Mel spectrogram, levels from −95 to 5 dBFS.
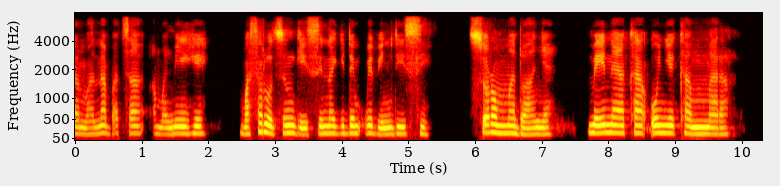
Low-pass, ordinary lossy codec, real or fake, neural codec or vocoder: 7.2 kHz; MP3, 64 kbps; fake; codec, 16 kHz, 2 kbps, X-Codec, HuBERT features, trained on LibriSpeech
